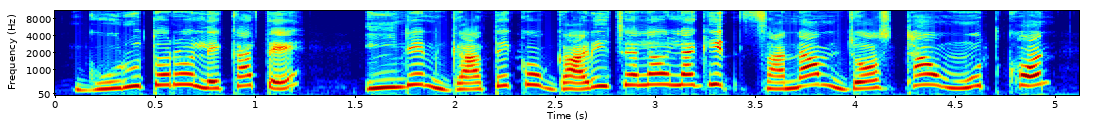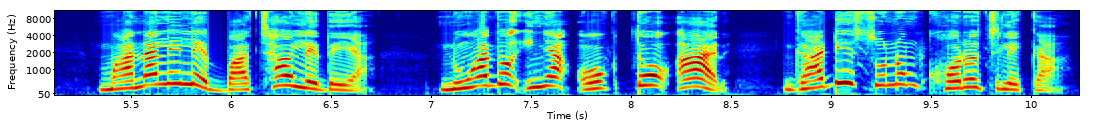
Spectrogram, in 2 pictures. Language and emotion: Santali, angry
